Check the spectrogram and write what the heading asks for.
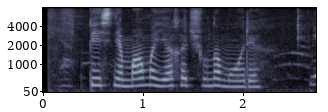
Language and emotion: Russian, neutral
